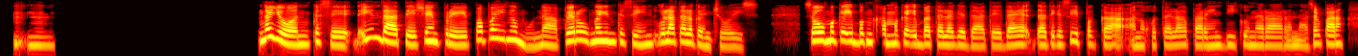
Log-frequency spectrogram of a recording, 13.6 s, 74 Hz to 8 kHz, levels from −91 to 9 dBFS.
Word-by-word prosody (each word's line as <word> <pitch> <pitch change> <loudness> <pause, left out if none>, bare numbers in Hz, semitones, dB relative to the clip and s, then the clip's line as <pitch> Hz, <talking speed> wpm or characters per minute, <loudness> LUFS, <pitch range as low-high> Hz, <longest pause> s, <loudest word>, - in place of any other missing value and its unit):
Mm. 185 -4 -10 2.1
Ngayon 240 - +6
kasi 190 -7 -1
yung 340 +2 -1
dati 230 -8 +5
siyempre 220 -6 +1
papahinga 300 - 0
muna, 185 -1 -4
pero 275 +2 +4
ngayon 260 -1 +2
kasi 210 -4 -4
wala 255 +1 +4
talagang 225 -9 -2
choice. 165 -3 -11 0.4
So, 270 +1 +5
magkaibang 255 -3 +2
magkaiba 215 -3 -2
talaga 195 -1 -3
dati. 175 0 -5
Da 195 +1 0
dati 195 0 -3
kasi 230 +5 -5
pagkaano 185 -4 -3
ko 185 - -12
talaga 190 +1 -5
para 185 -2 -5
hindi 190 +1 -9
ko 200 +1 -11
nararanasan 185 - -6
parang, 210 0 +1
205 Hz, 135 wpm, -20 LUFS, 185-250 Hz, 2.1 s, Ngayon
